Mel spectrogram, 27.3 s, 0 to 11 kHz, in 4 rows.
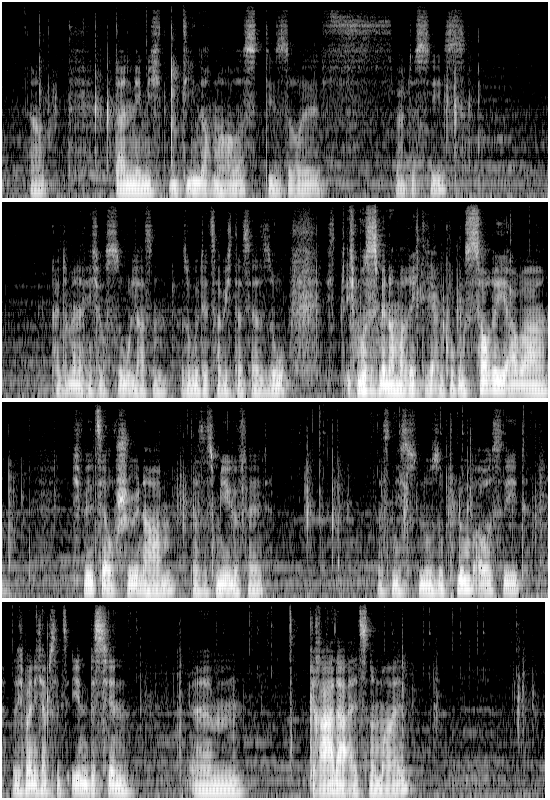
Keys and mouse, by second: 0.1 Tab, 1.6 Tab, 2.5 x, 6.1 Tab, 8.2 Tab, 11.1 Tab, 11.5 Tab, 12.8 ctrl+Tab, 13.8-15.5 right drag, 14.1 x, 16.5 ctrl+Tab, 17.6-19.9 drag, 18.3-21.5 typing, 20.0 click, 23.1 f, 24.1 shift+click, 25.9 f.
